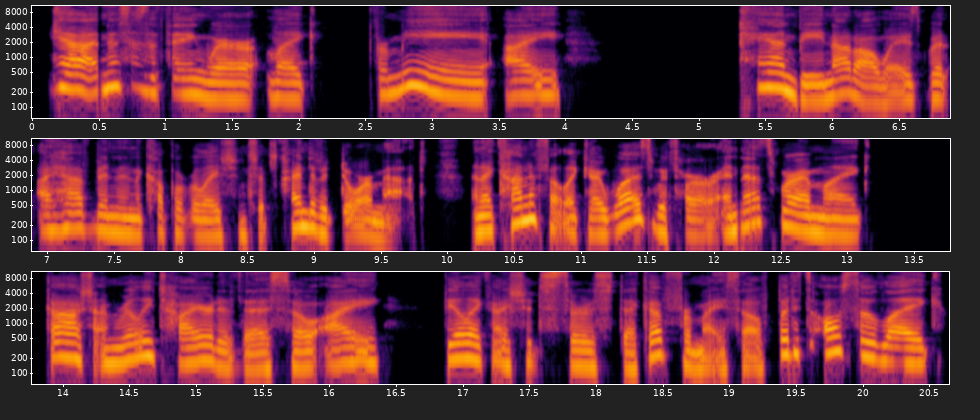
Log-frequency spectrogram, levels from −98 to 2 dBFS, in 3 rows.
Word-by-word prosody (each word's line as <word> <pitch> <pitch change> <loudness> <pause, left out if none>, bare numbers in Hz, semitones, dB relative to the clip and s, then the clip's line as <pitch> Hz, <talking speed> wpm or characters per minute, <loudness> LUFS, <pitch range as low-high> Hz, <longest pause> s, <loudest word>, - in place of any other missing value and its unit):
Yeah, 230 -5 +5
and 235 - +2
this 260 -1 0
is 235 -4 -7
the 195 - -5
thing 185 -3 -3
where, 150 -2 +1
like, 155 -2 -4 0.4
for 185 - -7
me, 190 -9 +1
I 175 +1 -2 1.3
can 250 -4 +2
be, 140 -2 0
not 175 +5 0
always, 135 +1 -2
but 155 -1 -4
I - - -2
have 175 +1 -2
been 155 -2 0
in 140 -1 +1
a - - -2
couple 145 +1 -6
relationships 130 0 -5
kind 185 +2 +2
of 180 - +2
a 140 - +2
doormat, 120 -3 -2 0.3
and 150 - +3
I 160 - +5
kinda 225 +10 +5
felt - - -3
like 140 0 -2
I 140 - +2
was 195 - +4
with 150 -3 -1
her, 130 -1 -1
and 150 +2 +2
that's 220 +4 0
where 190 -3 +4
I'm 155 -2 +4
like, 135 -1 +1 0.8
"Gosh, 205 -3 +3
I'm 160 - 0
really 195 +7 +2
tired 170 -2 0
of 140 - -4
this," 130 +2 -2
so 135 0 0
I 165 +1 0 0.5
feel 195 +1 +4
like 190 -3 +3
I 150 - -1
should 145 - -6
sort 145 -1 -1
of 135 - -2
stick 130 +2 -6
up 230 +1 +4
for - - -4
myself, - - -2
but 240 +1 +3
it's 250 - -2
also 255 -5 +4
like, 165 -3 +2
165 Hz, 185 wpm, -23 LUFS, 145-200 Hz, 1.3 s, Yeah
